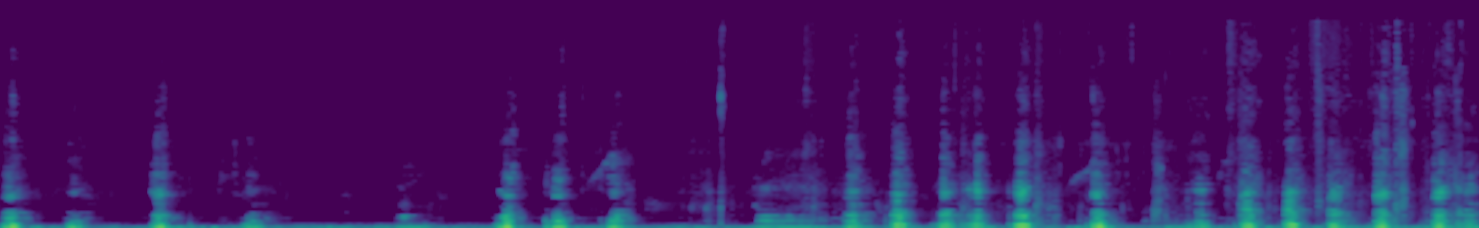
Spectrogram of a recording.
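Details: Pigs in a backyard farm pen in the Philippines, including a young sow being raised for breeding, give steady low rhythmic grunts, roughly two each second and quickening toward the end, over faint music.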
